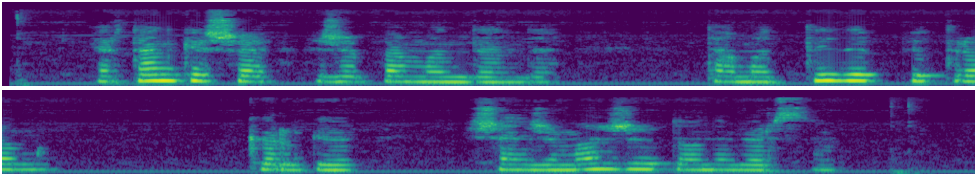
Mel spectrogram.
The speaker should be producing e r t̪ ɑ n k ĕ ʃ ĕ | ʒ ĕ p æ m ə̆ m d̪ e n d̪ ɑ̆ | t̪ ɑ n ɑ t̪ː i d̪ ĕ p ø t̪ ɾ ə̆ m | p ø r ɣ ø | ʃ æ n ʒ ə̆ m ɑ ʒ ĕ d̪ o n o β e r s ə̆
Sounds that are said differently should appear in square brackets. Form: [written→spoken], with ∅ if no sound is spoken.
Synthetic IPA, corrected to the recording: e r t̪ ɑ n k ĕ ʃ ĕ | ʒ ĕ p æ m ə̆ [m→n] d̪ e n d̪ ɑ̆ | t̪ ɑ [n→m] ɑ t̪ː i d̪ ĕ p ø t̪ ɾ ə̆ m | [p→k] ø r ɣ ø | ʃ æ n ʒ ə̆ m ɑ ʒ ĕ d̪ o n o β e r s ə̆

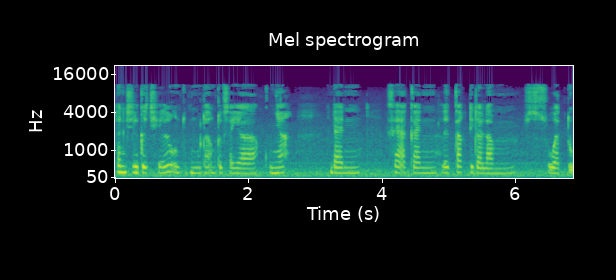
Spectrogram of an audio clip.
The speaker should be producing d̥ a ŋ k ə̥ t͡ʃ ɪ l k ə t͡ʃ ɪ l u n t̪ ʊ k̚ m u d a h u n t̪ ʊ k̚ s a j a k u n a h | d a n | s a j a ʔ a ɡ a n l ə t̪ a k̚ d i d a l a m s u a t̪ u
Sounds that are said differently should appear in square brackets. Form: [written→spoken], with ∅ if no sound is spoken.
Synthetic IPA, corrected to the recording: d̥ a [ŋ→n] k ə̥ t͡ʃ ɪ l k ə t͡ʃ ɪ l u n t̪ ʊ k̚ m u d a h u n t̪ ʊ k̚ s a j a k u [n→ɲ] a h | d a n | s a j a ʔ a [ɡ→k] a n l ə t̪ a k̚ d i d a l a m s u a t̪ u

